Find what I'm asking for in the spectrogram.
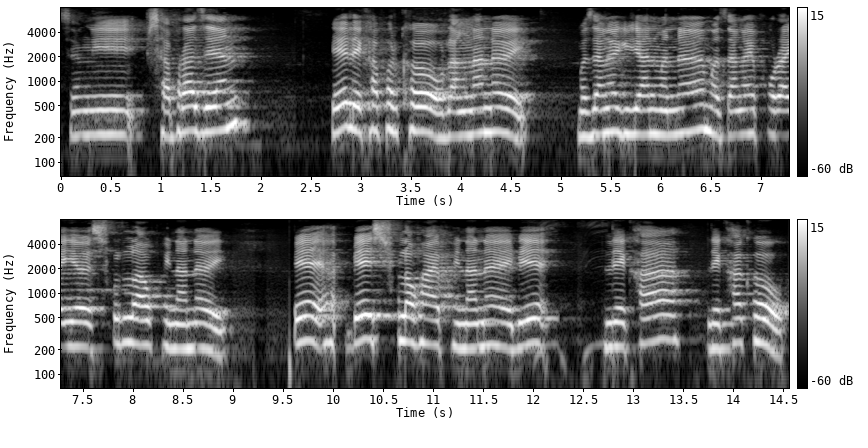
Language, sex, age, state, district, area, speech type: Bodo, female, 60+, Assam, Chirang, rural, spontaneous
